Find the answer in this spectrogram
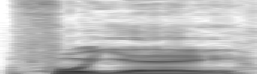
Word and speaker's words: foyer: some Egyptian mummies uh the proper pronunciation is foyer by the way weirdo that's a little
